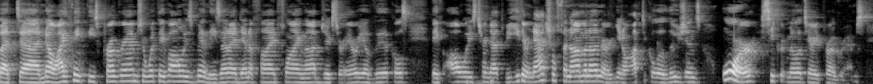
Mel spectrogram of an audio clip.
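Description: This man has an unremarkable speaking voice, fairly high in pitch, and talks at a moderate pace. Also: fairly even intonation. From US, San Francisco Bay Area. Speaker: former astronaut. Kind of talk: interview.

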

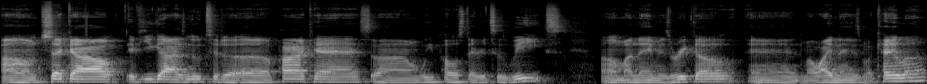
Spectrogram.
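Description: Audible room echo surrounds a man with a fairly low pitch and lively intonation. He talks at a fairly slow pace with hardly any pauses. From Texas. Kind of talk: casual chat.

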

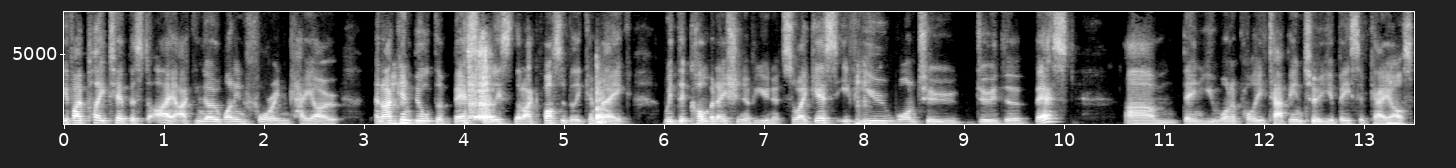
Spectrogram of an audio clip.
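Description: A man with an Australian accent talks fairly quickly at medium pitch with ordinary pitch variation. The recording is very clean, with a silent background. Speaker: tabletop wargaming channel host. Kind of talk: casual chat. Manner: animated.

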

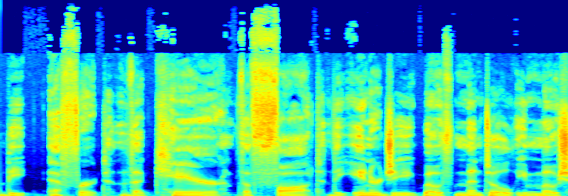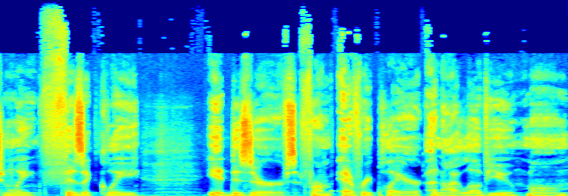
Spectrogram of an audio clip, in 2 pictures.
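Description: A man's normal speaking voice with a fairly low pitch, fairly even intonation, and a fairly slow pace. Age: 50s. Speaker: baseball coach. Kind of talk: interview.

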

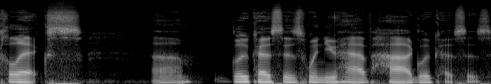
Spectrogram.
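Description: Speaking at a very slow pace, a man with a medium pitch is heard in a very clean recording with a silent background. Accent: Appalachian. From Western North Carolina. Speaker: nurse and diabetes educator. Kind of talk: interview.

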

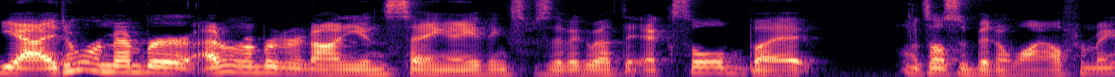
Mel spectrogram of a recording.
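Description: At a very fast pace, a woman speaks with a very deep, low pitch and ordinary pitch variation. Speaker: podcast host. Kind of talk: casual chat. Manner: casual, hesitant, many fillers.

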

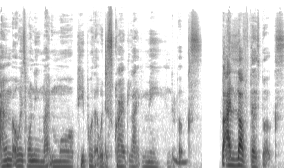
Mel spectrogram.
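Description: Somewhat breathy, a man with a London accent speaks with fairly even intonation. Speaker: actor. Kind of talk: casual interview.

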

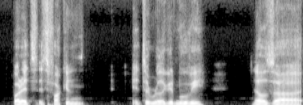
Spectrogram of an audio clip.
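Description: Over a very clean recording with a silent background, a man with an American accent speaks in a very deep, low voice with a dark, mellow tone. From US Midwest. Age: 30s. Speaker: podcast co-host. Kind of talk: casual chat.

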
